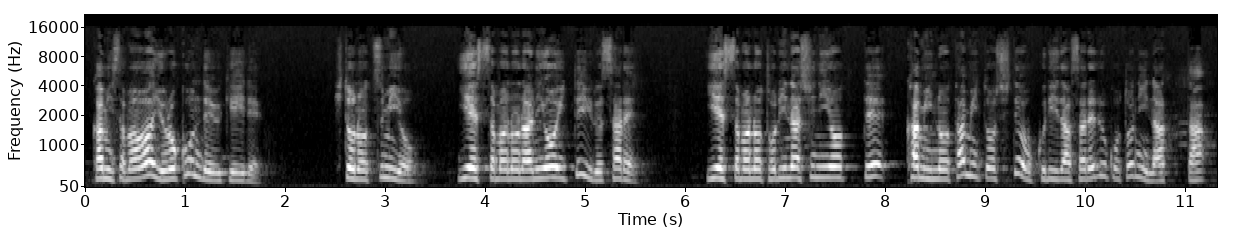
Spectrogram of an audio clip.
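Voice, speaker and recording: A pastor delivering a sermon in a measured, formal way, with occasional short fillers. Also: medium pitch.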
